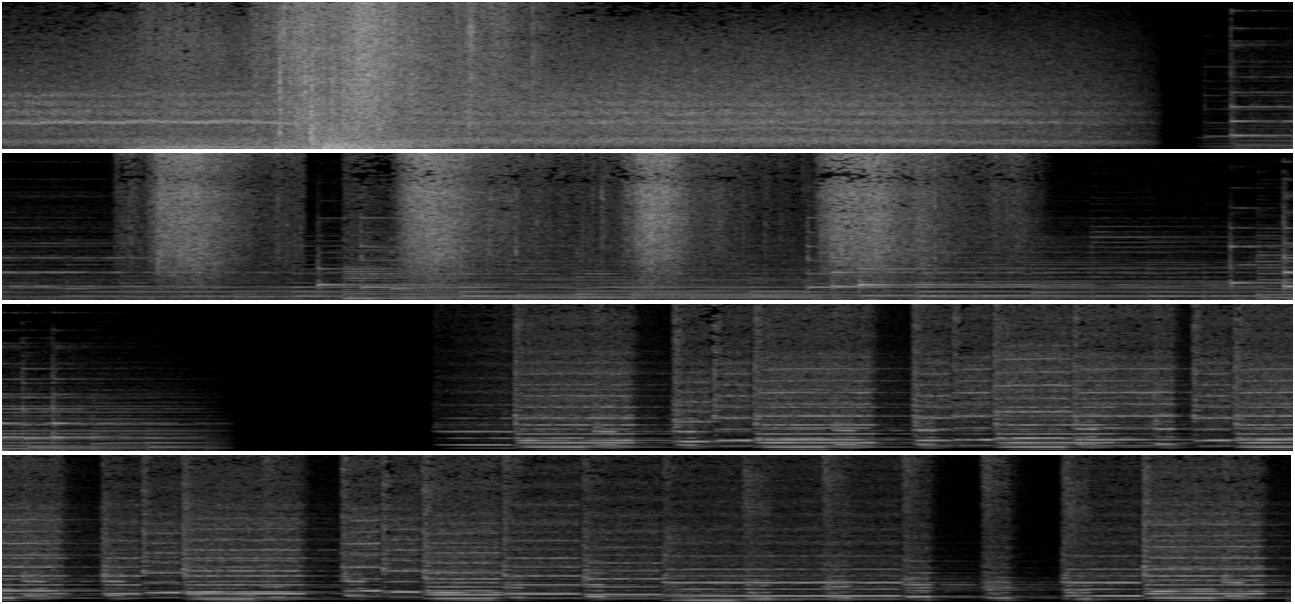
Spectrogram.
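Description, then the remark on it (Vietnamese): A few seconds of storm noise, a steady rushing hiss of wind and rain broken by one loud thunderclap, then the storm gives way to tuneful music with plucked, bell-like notes. “Ôi trời, sấm sét mưa gió thế này, không biết cây xoài của ta có trụ nổi không nữa.”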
